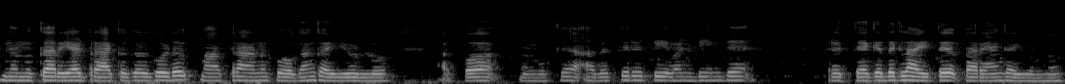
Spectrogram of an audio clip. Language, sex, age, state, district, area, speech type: Malayalam, female, 18-30, Kerala, Malappuram, rural, spontaneous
